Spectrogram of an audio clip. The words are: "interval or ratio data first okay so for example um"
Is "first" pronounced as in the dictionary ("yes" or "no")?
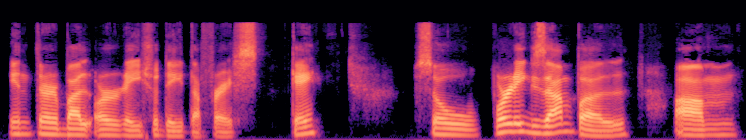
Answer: yes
